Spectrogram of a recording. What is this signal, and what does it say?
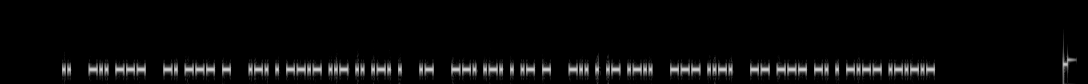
Morse code, heard as a keyed tone, about 42 wpm, 700 Hz. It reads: I DO NOT REQUIRE A GREAT DEAL OF MONEY.
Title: Sentences from Top 1000 Words - Review Part 6 - 45wpm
